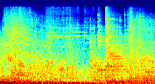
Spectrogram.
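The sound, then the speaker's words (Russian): Explosion of a small thrown explosive: a loud, dense rumbling roar fills the whole clip without any quiet gaps. “Его сгоревшие пальцы сжали кусок маленькой взрывчатки и швырнули ее обратно к человеку.”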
